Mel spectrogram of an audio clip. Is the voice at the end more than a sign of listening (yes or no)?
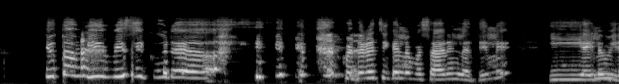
no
